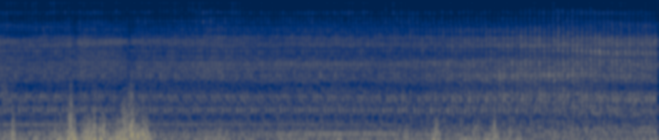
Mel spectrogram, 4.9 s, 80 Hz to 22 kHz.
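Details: John Deere 5725 Turbo tractor after repair, steady low idle with no grinding or scraping. The earlier strange transmission noise came from a damaged brake disc with broken pieces, now fixed. Normal running.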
